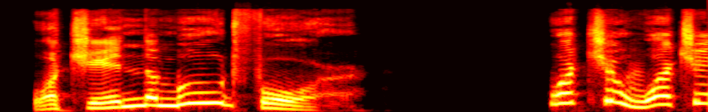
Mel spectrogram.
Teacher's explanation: the word you has been reduced to Cha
